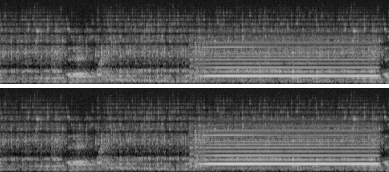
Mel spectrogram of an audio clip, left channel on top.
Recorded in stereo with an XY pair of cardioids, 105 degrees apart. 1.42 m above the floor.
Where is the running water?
20° left.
